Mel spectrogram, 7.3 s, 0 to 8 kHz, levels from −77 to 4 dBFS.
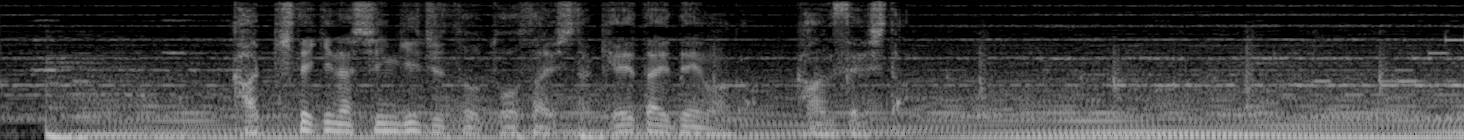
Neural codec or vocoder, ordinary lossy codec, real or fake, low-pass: none; none; real; none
